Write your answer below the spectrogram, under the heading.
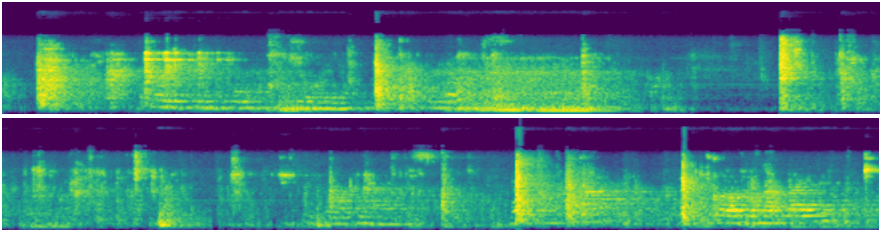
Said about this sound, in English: So, I need to put the chair back.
